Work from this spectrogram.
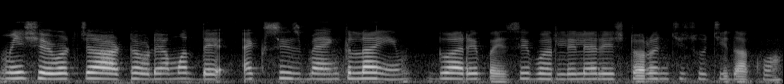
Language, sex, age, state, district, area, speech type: Marathi, female, 18-30, Maharashtra, Amravati, rural, read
